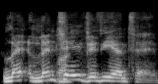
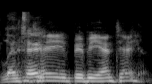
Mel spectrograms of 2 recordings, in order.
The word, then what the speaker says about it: Lente Viviente: So, assuming we're looking at the new record um because I can't pronounce that, so I'm not going to try. Lente Viviente. Very easy. Lente Viviente.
